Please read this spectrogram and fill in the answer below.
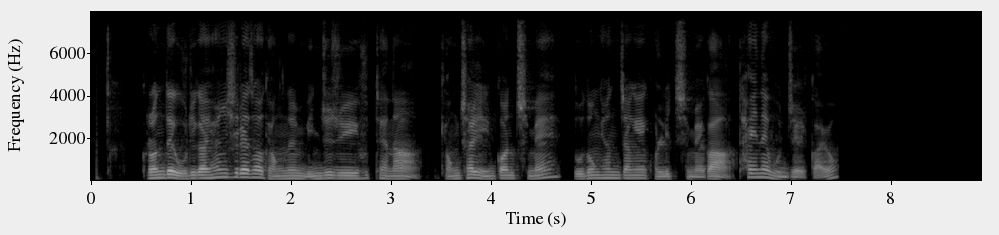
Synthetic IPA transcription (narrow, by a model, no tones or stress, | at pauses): kɯɾʌnde̞uɾiɡaçjʌnɕ̬ʰiɾe̞sʰʌkjʌŋnɯnmind͡ʑud͡ʑuiɸutʰe̞na | kjʌŋt͡ɕʰaɾinkwʌnt͡ɕʰime̞nodoŋçjʌnd͡ʑaŋe̞kwʌʎːit͡ɕʰime̞ɡatʰaine̞mund͡ʑe̞iɭk͈a̰jo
